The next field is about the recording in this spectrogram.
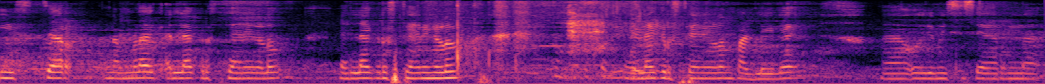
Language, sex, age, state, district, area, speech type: Malayalam, female, 18-30, Kerala, Idukki, rural, spontaneous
